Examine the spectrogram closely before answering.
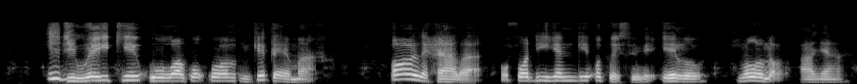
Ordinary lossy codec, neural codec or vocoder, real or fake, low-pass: none; codec, 16 kHz in and 24 kHz out, 0.6 kbps, FireRedTTS-2 codec; fake; 7.2 kHz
